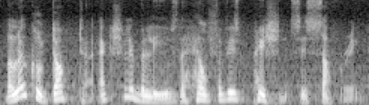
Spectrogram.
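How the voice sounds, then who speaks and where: Male reporter, husky mid-pitched voice, animated intonation. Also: a little fast. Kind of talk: scripted report and interview questions.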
